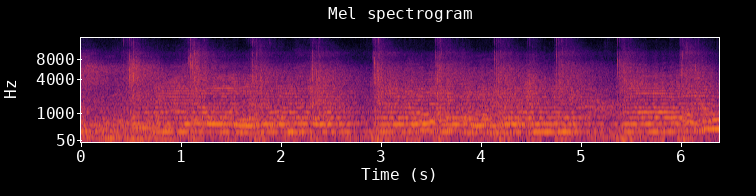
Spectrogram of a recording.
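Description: Saxophone ensemble playing a tune in long held notes over a steady beat, about one beat every 0.6 seconds.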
